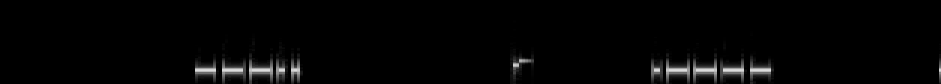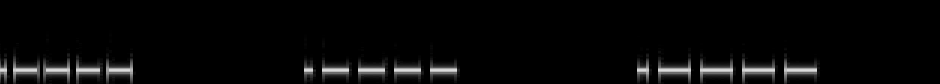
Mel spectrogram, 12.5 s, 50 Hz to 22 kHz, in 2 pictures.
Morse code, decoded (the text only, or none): 8 1111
